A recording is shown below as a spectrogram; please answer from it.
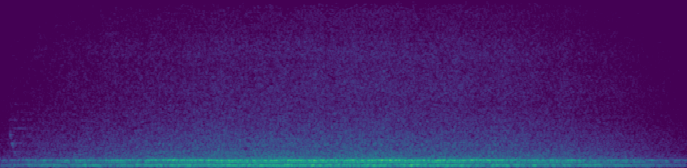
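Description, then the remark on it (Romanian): Wind whistles and moans in a steady, sustained drone with a breathy rushing layer, swelling slightly in the middle and easing off at the end. No voices. “Corect, a fost șeratul vântului.”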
